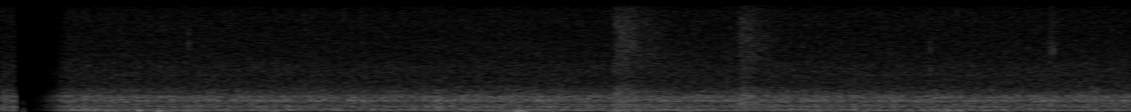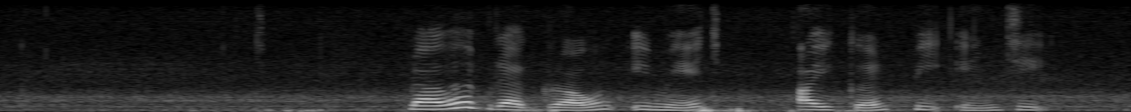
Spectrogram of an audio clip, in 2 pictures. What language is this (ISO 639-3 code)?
sin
